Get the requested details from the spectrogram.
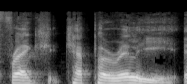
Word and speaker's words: Cappelleri: And we've got Frank Cappelleri in the studio. Frank, have I said that right? – You did. Cappelleri is right. I like to say, sounds like the vein.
